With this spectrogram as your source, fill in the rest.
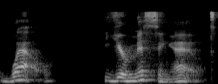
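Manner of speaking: put-on matter-of-fact, plain tone. Retelling the way she said it, imitating a matter-of-fact tone. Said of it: "it was so like matter of fact".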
